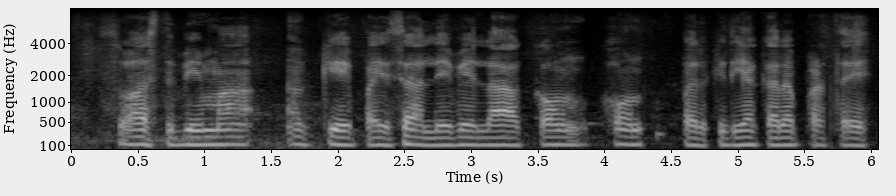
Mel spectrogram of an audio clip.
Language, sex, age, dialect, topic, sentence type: Magahi, male, 41-45, Central/Standard, banking, question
